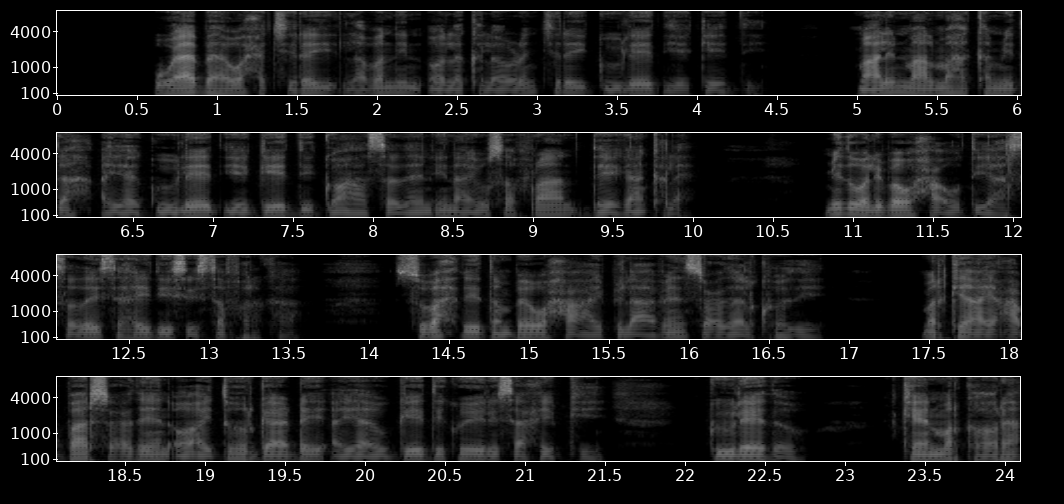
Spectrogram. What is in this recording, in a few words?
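Somali male voice over, narrative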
